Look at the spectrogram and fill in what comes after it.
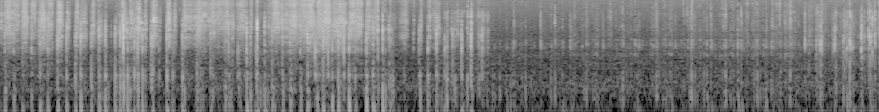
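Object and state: Cardboard box.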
